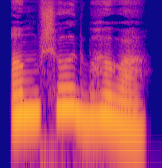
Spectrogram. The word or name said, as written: ಅಂಶೋದ್ಭವ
